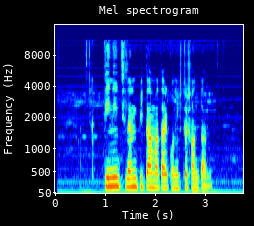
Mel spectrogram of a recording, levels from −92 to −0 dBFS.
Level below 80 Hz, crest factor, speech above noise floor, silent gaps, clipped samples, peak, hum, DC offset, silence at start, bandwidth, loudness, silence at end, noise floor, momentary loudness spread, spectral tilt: -52 dBFS; 18 dB; 32 dB; none; under 0.1%; -10 dBFS; none; under 0.1%; 0.6 s; 11.5 kHz; -26 LUFS; 0.65 s; -57 dBFS; 11 LU; -7 dB/octave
